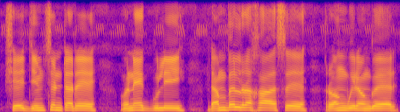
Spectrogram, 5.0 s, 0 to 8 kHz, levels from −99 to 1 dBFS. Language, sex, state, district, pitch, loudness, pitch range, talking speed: Bengali, male, Assam, Hailakandi, 155 Hz, -14 LUFS, 145-165 Hz, 95 wpm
